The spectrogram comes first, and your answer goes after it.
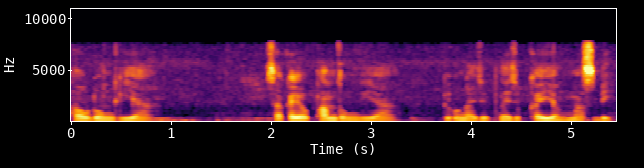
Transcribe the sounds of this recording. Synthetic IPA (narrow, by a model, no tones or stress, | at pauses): sawdɔŋɡija | sakʰajɔpʰamdɔŋɡija | b̥iɦunajzup̚najzup̚kʰajːɔŋmasbi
